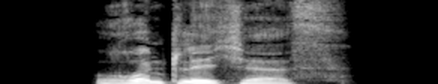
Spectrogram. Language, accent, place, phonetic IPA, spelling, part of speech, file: German, Germany, Berlin, [ˈʁʊntlɪçəs], rundliches, adjective, De-rundliches.ogg
- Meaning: strong/mixed nominative/accusative neuter singular of rundlich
